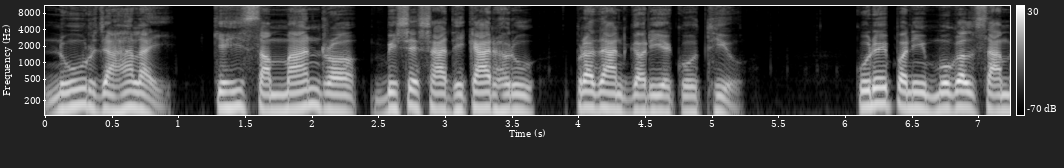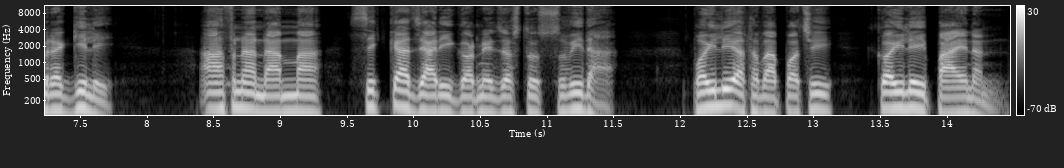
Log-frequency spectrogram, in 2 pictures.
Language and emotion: Nepali, neutral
